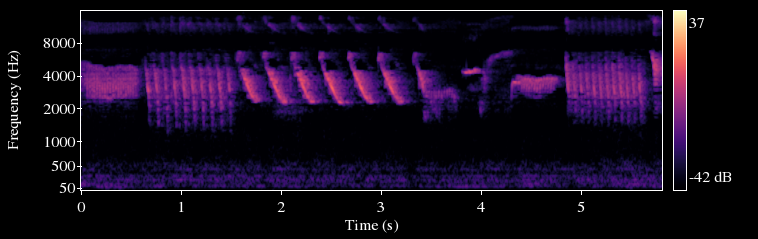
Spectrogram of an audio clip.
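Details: Canary in full song, recorded for training other birds, with dense rolls and bursts: a buzzy pulsed trill, a run of swift descending sweeps, short whistled notes, then the rapid trill returns; background quiet.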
